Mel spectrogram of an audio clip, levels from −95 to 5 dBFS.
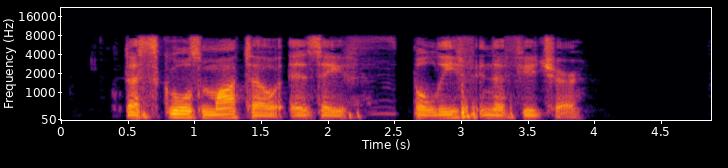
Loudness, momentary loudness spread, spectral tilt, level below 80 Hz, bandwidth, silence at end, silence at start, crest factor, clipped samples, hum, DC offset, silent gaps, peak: -18 LUFS; 11 LU; -4.5 dB/octave; -58 dBFS; 8.4 kHz; 1 s; 0.5 s; 18 dB; under 0.1%; none; under 0.1%; none; -2 dBFS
